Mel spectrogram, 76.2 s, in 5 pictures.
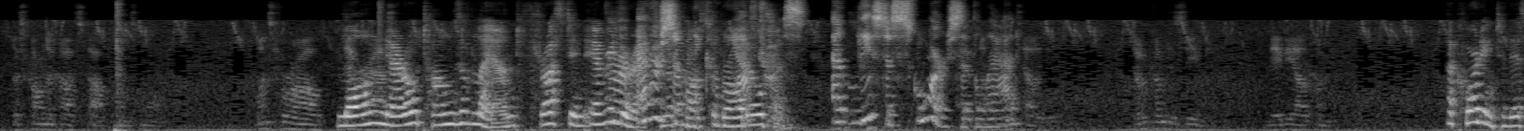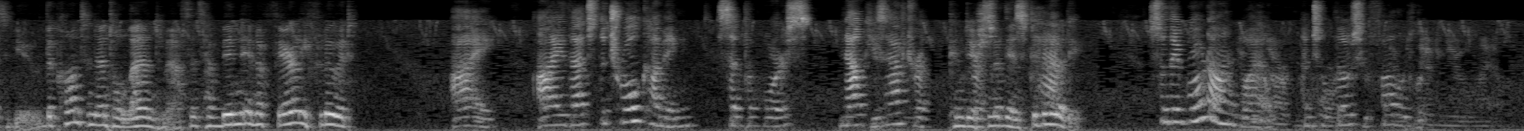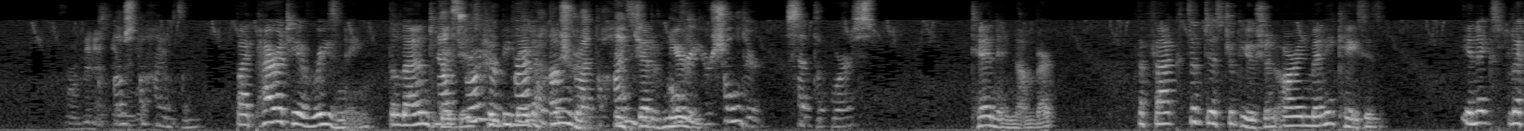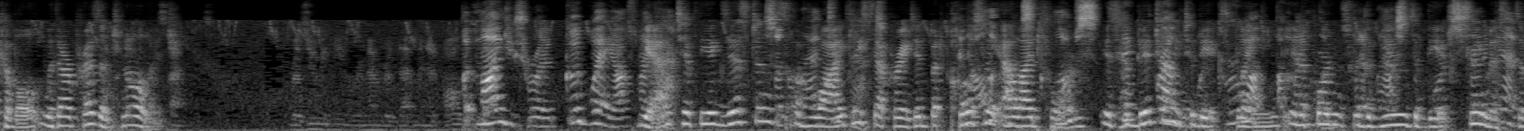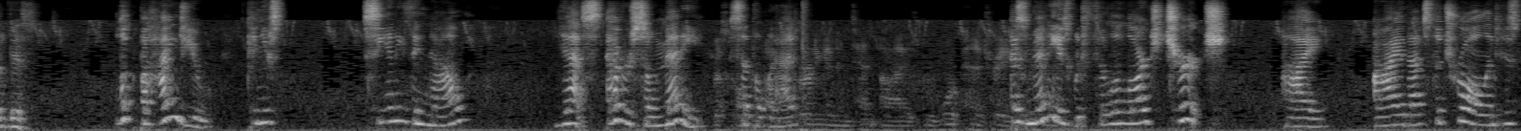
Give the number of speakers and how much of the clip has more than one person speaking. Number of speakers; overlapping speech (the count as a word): three, about 33%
